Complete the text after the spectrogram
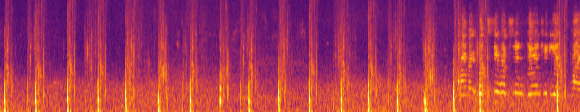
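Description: Footsteps thud on hard ground at a steady walking pace.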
